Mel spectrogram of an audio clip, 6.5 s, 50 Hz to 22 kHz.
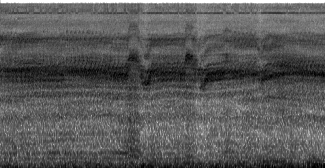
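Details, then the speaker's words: Holy Stone F181C camera drone in flight: high whistling whine swooping up and down like a siren as motors surge rapidly; flight controller fighting the wind and itself, oscillating and causing wobble. "So the flight controller is kind of fighting the wind a little bit and itself, and so you get a lot of wobble."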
